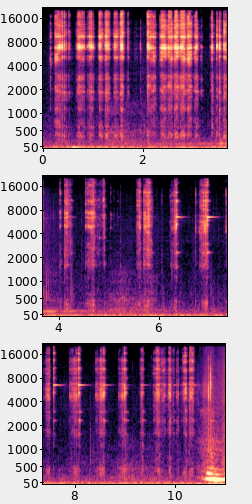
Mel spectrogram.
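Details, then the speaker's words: Acted ASMR dentist roleplay: rhythmic scratchy rasping strokes of a dental scraper removing non-excessive plaque from the back of the teeth during an examination of the teeth, mouth and jaw. "Yeah, there's definitely some plaque built up at the back there. I mean, it's not excessive, but you know, it's there. Let's see if I can scrape some of that away."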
